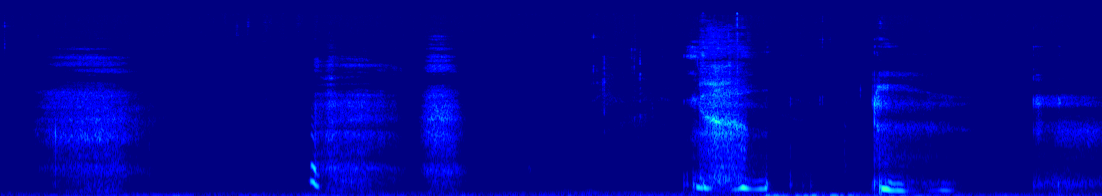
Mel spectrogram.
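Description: A person yawns softly several times, each yawn a slow, breathy, drawn-out exhale with voiced, wavering tones. Quiet pauses separate the yawns, and a couple of the later ones are fuller and louder.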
